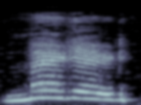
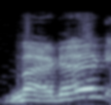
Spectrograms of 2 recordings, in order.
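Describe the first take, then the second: First: High, distraught cry; woman's horrified high exclamation; voice leaping up. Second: Loud, startled echo with rising end; raised-voice question of shock; shocked exclamation. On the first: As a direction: jump up in pitch on the dreadful word. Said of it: "her voice leaped into alto". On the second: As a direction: exclaim it in astonished disbelief. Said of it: "exclaimed both men". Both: A narrator's reading.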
